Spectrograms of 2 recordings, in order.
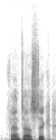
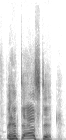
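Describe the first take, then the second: First: It is said in an upset, grumpy tone. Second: It is said in a cheerful, happy tone.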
